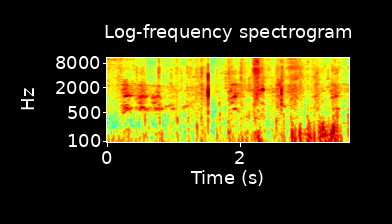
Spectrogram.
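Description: Horse hooves clop on the ground as a mare walks at a lively pace, lifting her feet high, with people talking nearby over the footsteps.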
